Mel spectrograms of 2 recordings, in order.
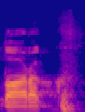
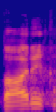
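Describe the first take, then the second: First: The second syllable has an a vowel. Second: The second syllable has an i vowel. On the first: "वो जबर लगाते हैं" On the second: "तारिक नहीं"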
